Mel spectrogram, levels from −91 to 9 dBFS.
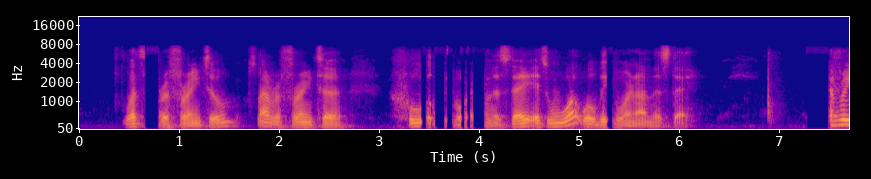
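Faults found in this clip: Lost AMR speech frames: speech drops to near silence within two frames before returning weak and rough. At 0.65–0.90 s; 3.41–4.18 s, repeated brief dropouts (longest run about 120 ms) before "day it's what will"; 5.28–5.37 s, a short dip between "it's what will be" and "on this day"; 7.28–7.55 s. Radio-corrupted frames fail checksum. The AMR-WB decoder repeats the last good pitch and vocal tract settings at decaying gain. Clear wideband speech between the gaps fits roughly 12.65 kbit/s.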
